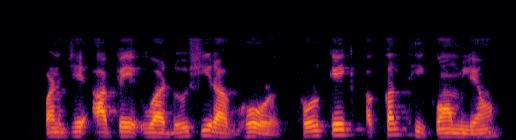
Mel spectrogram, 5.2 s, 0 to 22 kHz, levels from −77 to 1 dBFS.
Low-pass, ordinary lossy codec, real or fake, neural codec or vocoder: 7.2 kHz; Opus, 24 kbps; real; none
